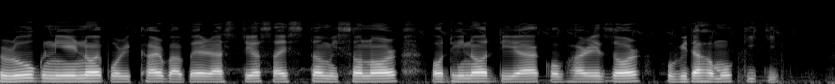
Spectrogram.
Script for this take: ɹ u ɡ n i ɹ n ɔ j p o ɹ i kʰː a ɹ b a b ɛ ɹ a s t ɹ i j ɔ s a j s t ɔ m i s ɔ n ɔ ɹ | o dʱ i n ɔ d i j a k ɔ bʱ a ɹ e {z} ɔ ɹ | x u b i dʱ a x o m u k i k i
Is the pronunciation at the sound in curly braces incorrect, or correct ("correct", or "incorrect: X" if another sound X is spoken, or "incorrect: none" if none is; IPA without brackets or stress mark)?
correct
